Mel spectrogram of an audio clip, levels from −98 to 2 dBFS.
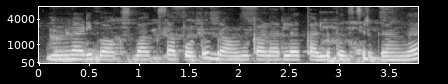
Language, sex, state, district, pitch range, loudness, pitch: Tamil, female, Tamil Nadu, Namakkal, 205-225 Hz, -12 LUFS, 210 Hz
